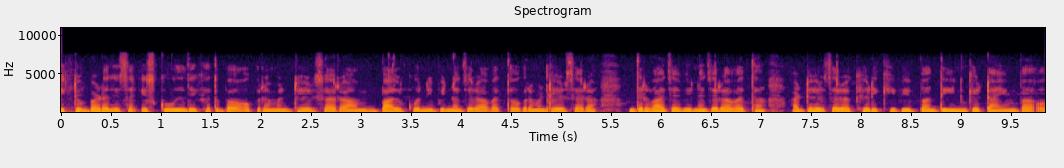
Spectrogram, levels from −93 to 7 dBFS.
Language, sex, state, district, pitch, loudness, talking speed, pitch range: Bhojpuri, female, Uttar Pradesh, Ghazipur, 180 Hz, -18 LUFS, 205 wpm, 175-185 Hz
